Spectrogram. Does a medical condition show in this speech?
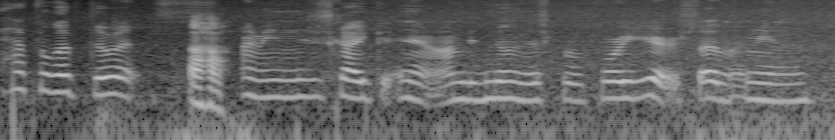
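Yes: athetoid cerebral palsy; athetoid type, quadriplegia, moderate to severe.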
